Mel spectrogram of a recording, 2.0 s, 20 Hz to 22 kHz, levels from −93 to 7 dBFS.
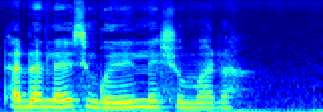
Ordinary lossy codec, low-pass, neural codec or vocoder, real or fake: none; none; vocoder, 44.1 kHz, 128 mel bands, Pupu-Vocoder; fake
